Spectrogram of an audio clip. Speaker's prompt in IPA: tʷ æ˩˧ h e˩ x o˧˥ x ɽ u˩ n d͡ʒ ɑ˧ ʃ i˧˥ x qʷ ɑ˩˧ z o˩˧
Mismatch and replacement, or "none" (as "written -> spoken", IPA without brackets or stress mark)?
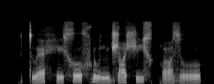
none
